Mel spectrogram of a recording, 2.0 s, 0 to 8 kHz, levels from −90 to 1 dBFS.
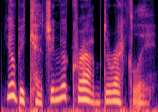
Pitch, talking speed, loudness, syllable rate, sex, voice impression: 215 Hz, 180 wpm, -17 LUFS, 4.8 syllables/s, female, very feminine, very adult-like, slightly middle-aged, very thin, slightly relaxed, slightly weak, bright, very soft, very clear, fluent, slightly raspy, very cute, intellectual, refreshing, very sincere, very calm, very friendly, reassuring, very unique, very elegant, slightly wild, sweet, very kind, very modest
